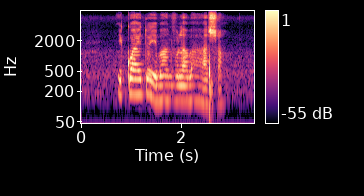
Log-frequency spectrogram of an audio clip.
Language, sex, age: Swati, male, 20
